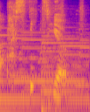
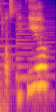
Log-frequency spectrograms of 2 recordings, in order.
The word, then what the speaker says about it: pastitsio: I know you guys might think this is a little daunting, but this is something called a pastitsio. I think the correct pronunciation is pasticcio.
